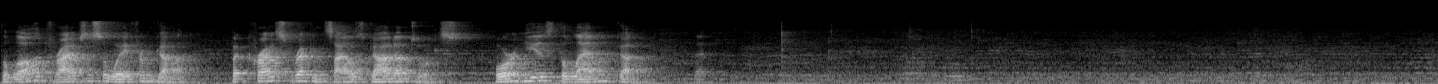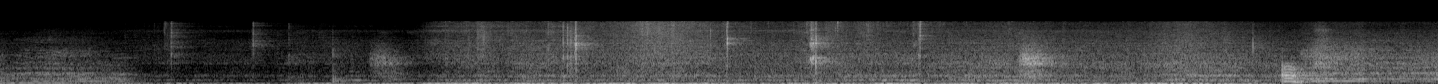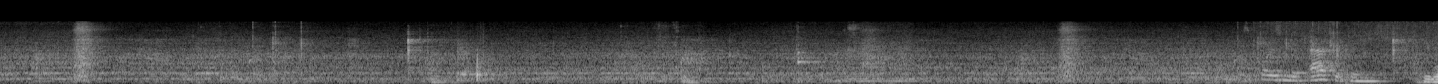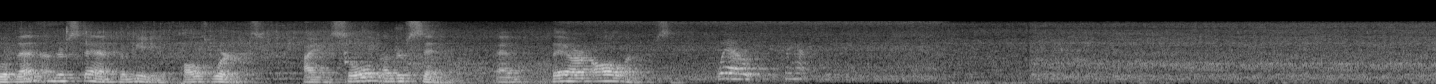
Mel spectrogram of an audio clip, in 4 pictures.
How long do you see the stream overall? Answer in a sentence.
The stream can be heard for 38 seconds in total.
